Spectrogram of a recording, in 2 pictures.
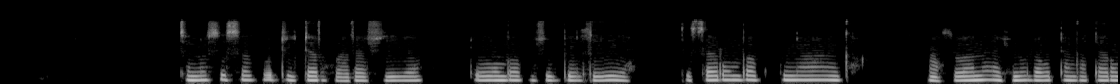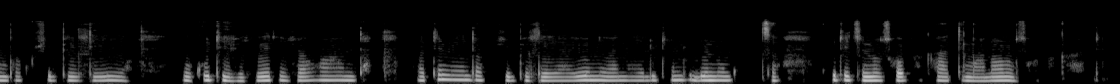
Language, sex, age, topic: Ndau, male, 50+, health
